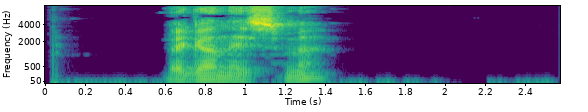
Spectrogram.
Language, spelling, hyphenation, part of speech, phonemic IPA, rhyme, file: Norwegian Bokmål, veganisme, ve‧ga‧nis‧me, noun, /ˈʋɛɡanɪsmə/, -ɪsmə, Nb-veganisme.ogg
